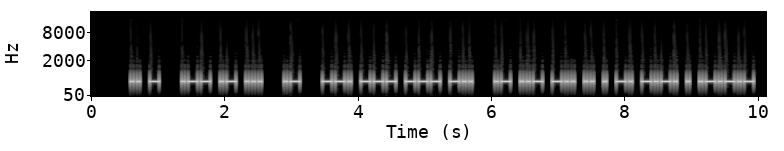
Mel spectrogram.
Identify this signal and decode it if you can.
Morse code, heard as a keyed tone, about 25 wpm, 700 Hz. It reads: IT WAS A GOOD AUDIENCE.
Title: Sentences from Top 1000 Words - Review Part 5 - 25wpm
